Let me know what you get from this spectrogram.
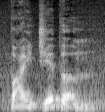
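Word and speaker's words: bigibbum: And Berryoda is a hybrid between Kingianum and Bijibum. I heard an Australian say it properly, Bijibum. I still like Biggie Bum. Anyway, it's a taste thing. Apparently it's pronounced Bijibum.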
